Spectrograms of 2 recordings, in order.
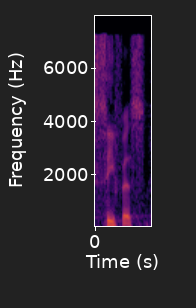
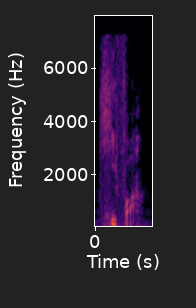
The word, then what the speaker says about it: Kepha: Now, people pronounce this as Cephas. It's Kepha.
